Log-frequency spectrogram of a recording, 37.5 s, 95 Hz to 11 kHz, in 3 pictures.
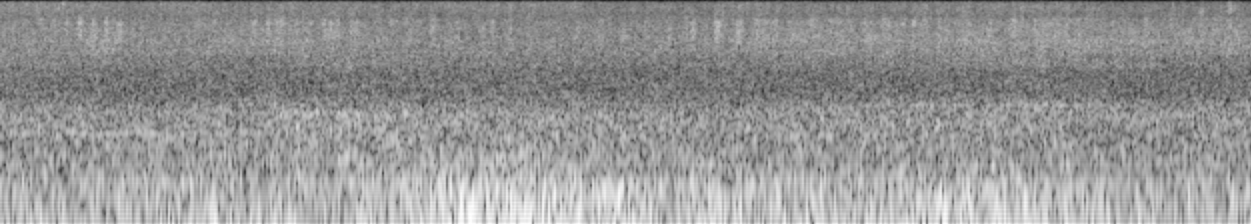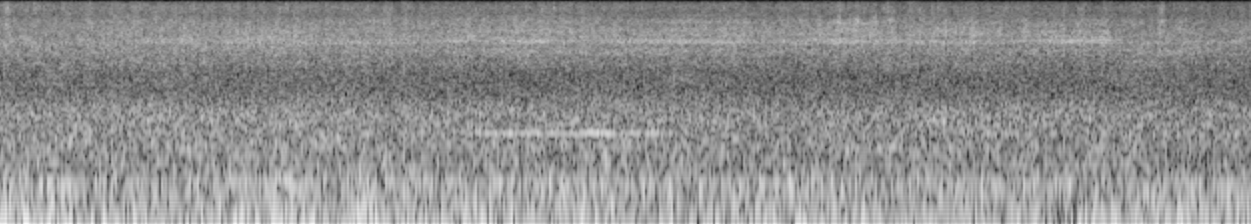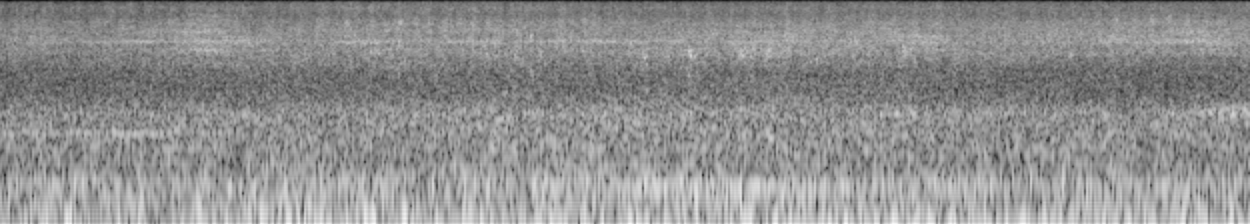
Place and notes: Ln., Sec., Xinguang Rd., Pingzhen Dist. - The train runs through
Next to the railroad tracks, The train runs through
Zoom H2n MS+ XY
Pingzhen District, Taoyuan City, Taiwan, 4 August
